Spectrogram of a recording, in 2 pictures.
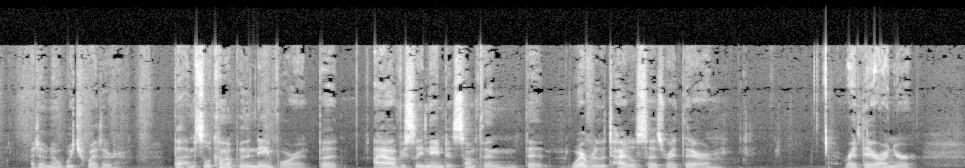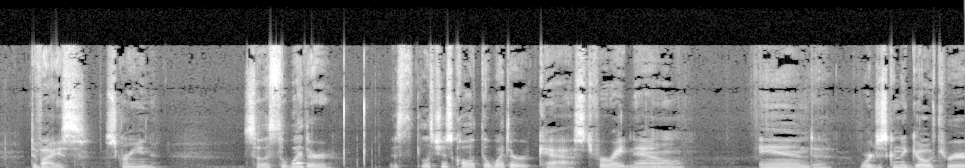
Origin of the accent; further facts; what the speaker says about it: Bothell, Washington, United States; Bothell, my hometown, Bothell, Washington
